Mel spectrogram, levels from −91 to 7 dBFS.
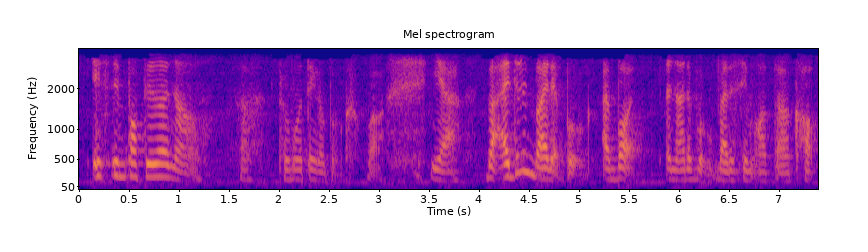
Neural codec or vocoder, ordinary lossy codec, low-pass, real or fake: vocoder, 44.1 kHz, 128 mel bands, Pupu-Vocoder; MP3, 32 kbps; 3.6 kHz; fake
